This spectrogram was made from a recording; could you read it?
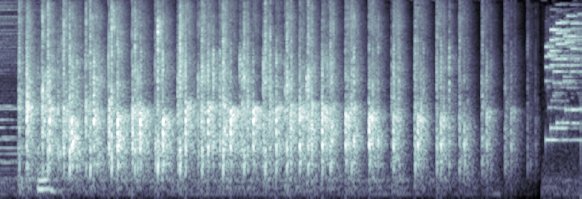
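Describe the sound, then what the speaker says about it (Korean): Audience applause welcoming Professor Kim Jeong-ho, a psychology professor, onto the stage for a lecture. It is a steady run of dense, close hand claps that thins out toward the end and stops abruptly. "큰 박수 부탁드립니다"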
